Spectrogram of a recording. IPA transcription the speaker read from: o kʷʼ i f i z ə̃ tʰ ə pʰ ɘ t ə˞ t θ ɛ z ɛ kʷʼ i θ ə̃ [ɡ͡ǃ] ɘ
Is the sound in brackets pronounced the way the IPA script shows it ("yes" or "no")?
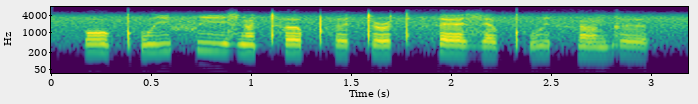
no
